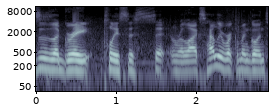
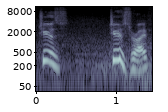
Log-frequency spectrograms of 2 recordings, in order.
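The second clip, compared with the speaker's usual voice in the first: higher-pitched Bristolian greeting; Bristolian accent; 5 semitones higher, slower than usual. Shown as a demonstration. Streamer showing viewers his few Bristolian words, Bristolian accent. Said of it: "say a few words in, uh, Bristolian".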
